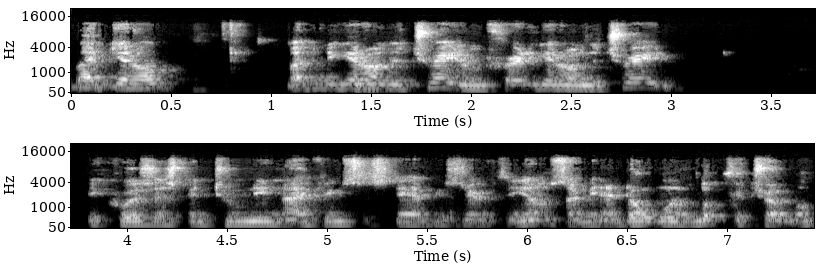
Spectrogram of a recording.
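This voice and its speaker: Here a man speaks very fast, somewhat breathy and fairly high in pitch. His intonation is lively. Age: 80s+. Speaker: call participant. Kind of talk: casual chat.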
